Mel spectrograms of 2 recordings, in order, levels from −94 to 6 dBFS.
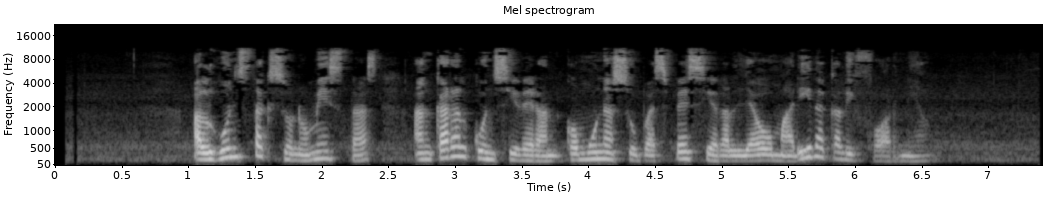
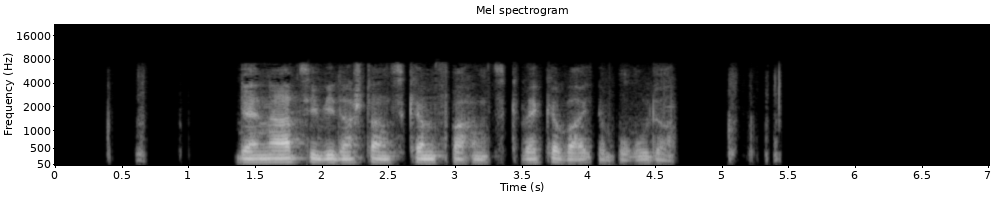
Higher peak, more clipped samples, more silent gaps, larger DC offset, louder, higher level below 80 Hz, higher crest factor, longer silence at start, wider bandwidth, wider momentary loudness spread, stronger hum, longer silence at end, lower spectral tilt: first, 0 dBFS vs -4 dBFS; neither; second, none vs 0.70-1.34 s, 4.67-5.02 s; neither; about the same, -22 LUFS vs -24 LUFS; second, -74 dBFS vs -60 dBFS; about the same, 22 dB vs 22 dB; first, 1.05 s vs 0.6 s; first, 11.5 kHz vs 7.4 kHz; second, 11 LU vs 25 LU; neither; second, 0.85 s vs 1.55 s; second, -4.5 dB/octave vs -6.5 dB/octave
